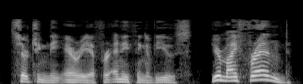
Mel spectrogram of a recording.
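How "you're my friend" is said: high, loud, earnest yell; yelling back. A narrator's reading. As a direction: yell it to convince a friend. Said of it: "I yelled back".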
